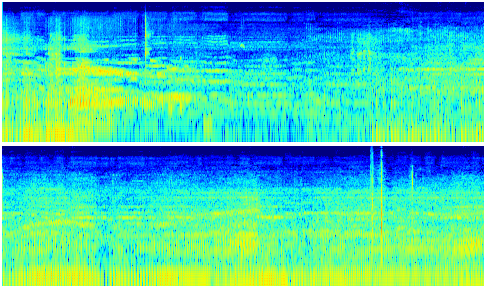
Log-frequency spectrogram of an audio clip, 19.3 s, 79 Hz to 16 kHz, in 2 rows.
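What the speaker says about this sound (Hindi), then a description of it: "today we are riding this beauty Yamaha YBR G 125cc" A Yamaha YBR G 125cc motorcycle on the move, its engine droning steadily under heavy wind and road noise throughout, with louder rumble at the start and rising pitch sweeps as it accelerates.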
